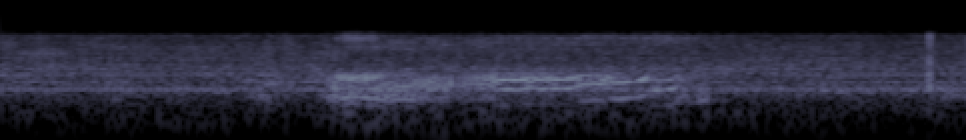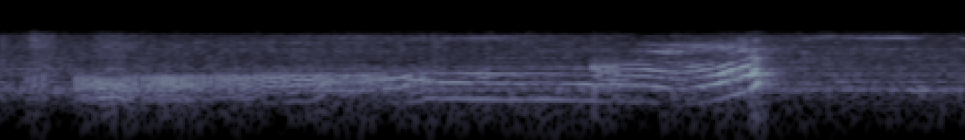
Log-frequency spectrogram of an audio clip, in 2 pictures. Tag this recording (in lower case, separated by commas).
pets, dog, whimper (dog), animal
